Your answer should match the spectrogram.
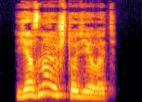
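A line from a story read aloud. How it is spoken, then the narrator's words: Barked from cabin. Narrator (Russian): рявкнул из первой кабины Вано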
